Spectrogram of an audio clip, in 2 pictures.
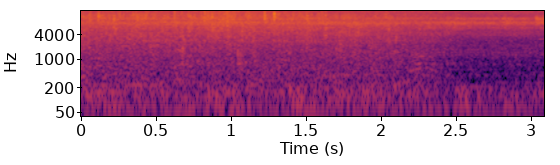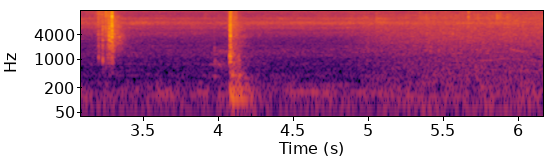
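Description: Quiet outdoor ambience from the episode's soundtrack, broken by two short sharp clicks about a second apart, the second louder and fuller.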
